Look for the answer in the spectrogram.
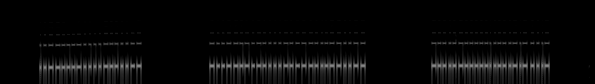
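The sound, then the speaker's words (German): A steady electronic computer mouse-position tone, panned fully to the right as the mouse is pushed to the upper right corner of the screen, sounds in three separate bursts of about a second each with short silences between. It has a rapid buzzing flutter, is fairly loud, and no one speaks. “So, ihr hört, der Ton ist ganz rechts.”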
